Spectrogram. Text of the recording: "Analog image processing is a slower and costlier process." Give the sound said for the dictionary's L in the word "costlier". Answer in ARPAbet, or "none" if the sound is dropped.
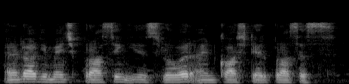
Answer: none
